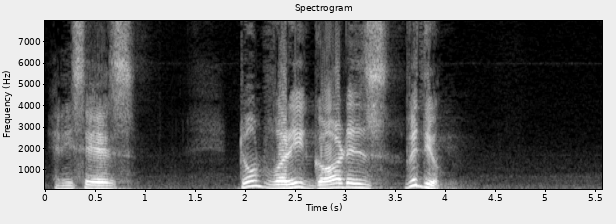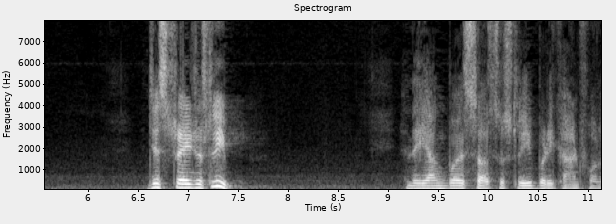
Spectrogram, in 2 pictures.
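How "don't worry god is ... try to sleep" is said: higher, louder call of comfort; shouting back. Retold or imitated. Father shouts back to the boy, higher and louder. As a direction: shout reassurance through the wall. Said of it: "shouts back".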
